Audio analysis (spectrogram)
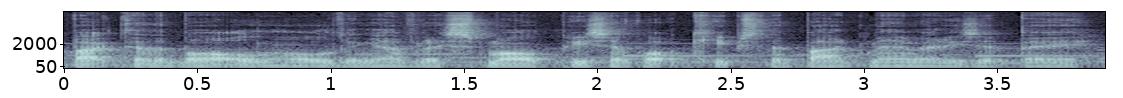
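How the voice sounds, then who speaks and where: A man's voice: low voice, completely flat delivery, a little fast. A man doing a let's play, reading a visual novel's narration aloud and chatting casually about it. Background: game music.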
